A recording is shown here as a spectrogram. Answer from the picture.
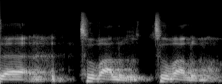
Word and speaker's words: Tuvalu: So it's Tuvalu. That's how you pronounce the Tuvalu, and the capital is Funafuti.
